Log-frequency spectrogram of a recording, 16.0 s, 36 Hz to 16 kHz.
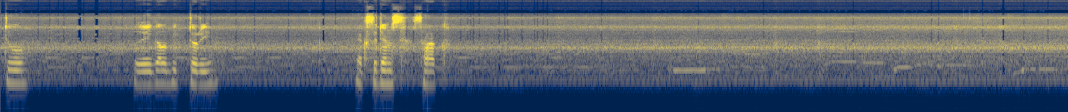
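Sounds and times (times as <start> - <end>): machine whirring hum: 0.0 - 16.0.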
